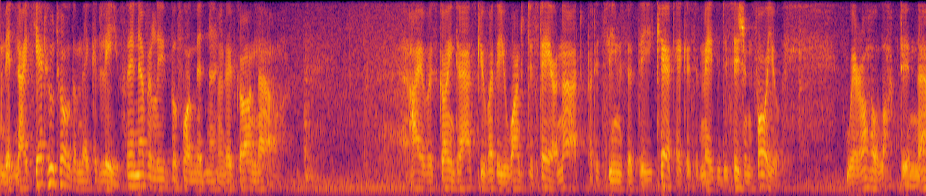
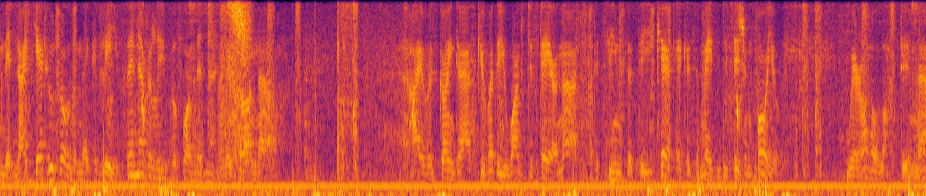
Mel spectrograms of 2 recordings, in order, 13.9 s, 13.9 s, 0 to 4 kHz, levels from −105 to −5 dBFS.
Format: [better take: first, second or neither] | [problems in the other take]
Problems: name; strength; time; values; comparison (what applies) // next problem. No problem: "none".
first | background sound (Writing + Fireworks); 2 dB above the speech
